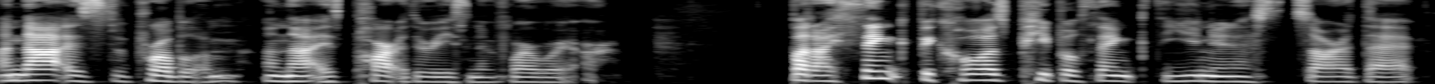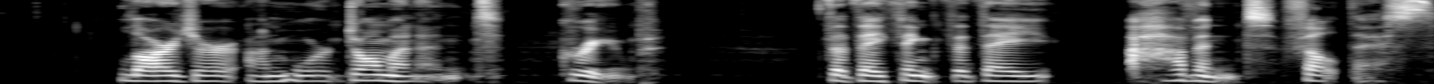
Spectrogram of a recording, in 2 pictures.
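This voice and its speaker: In a Northern Irish accent, a woman speaks fairly slowly at a fairly low pitch with ordinary pitch variation, and the sound is dry and close with no echo. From Northern Ireland. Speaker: journalist. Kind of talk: casual chat.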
